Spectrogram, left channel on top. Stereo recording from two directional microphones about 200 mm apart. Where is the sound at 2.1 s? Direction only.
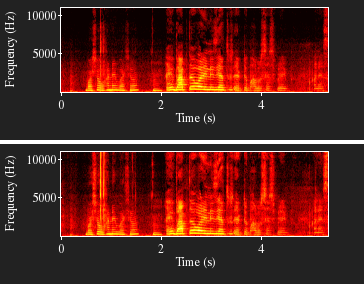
30° left (ahead or behind).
